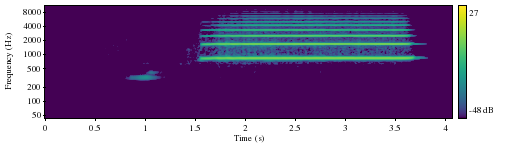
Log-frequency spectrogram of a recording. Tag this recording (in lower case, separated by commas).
brass instrument, music, musical instrument, trumpet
